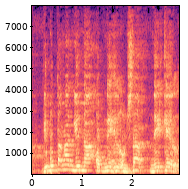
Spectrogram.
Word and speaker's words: nihil: gina og nihil obstat, nickel. Ang nihil basahon nato diha sa Bible nihil, pero sa pagbasa ana Latin man na siya, pagbasa ana nickel na ang pronunciation ana.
